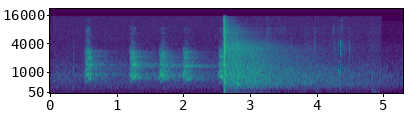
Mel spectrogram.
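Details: Hunting Norrbottenspets (Pohjanpystykorva) in Finland: four ringing barks in quick succession, then a single sharp, loud bang that fades slowly, followed by quiet with faint distant sounds.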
